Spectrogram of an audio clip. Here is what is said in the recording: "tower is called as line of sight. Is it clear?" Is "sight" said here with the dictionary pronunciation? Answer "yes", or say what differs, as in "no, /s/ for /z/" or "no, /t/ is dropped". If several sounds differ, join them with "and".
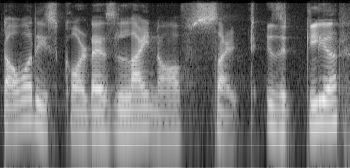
yes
